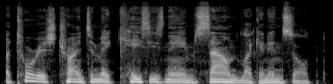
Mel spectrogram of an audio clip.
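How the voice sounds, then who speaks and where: A man's voice: lowish voice, moderate pace, dry recording. A man reading scripted fantasy fiction as an audiobook narrator.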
